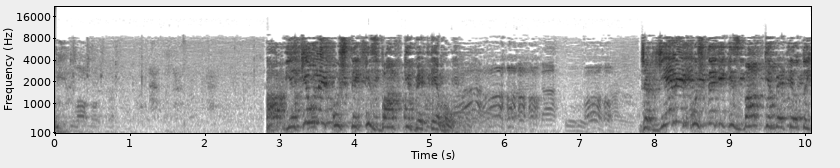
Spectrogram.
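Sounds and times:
faint distant sounds: 0.0 - 10.0
man speaking: 2.8 - 5.8, 6.4 - 10.0.

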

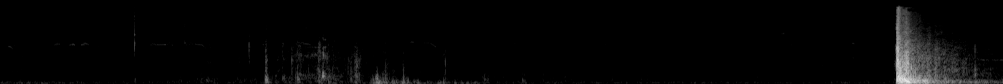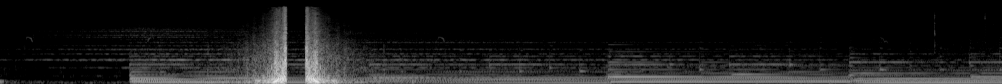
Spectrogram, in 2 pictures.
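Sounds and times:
faint scuffs: 1.9 - 6.6
loud firecracker blast: 9.0 - 9.8, 12.5 - 13.8.

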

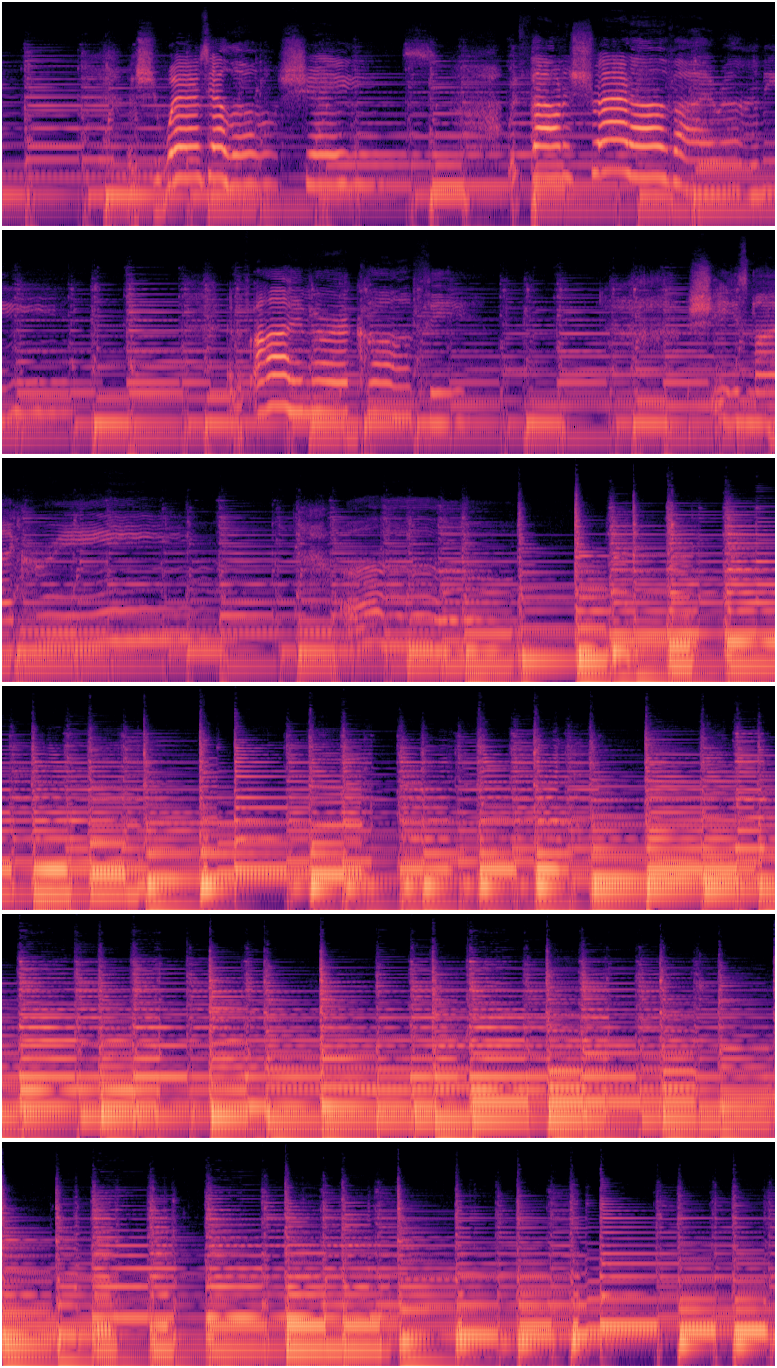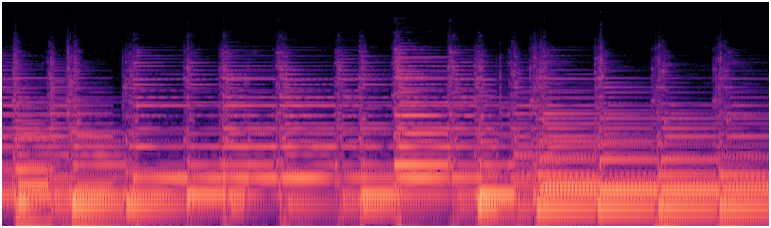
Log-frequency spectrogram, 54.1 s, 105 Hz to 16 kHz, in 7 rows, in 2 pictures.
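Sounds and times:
acoustic guitar strumming: 0.0 - 54.0.

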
